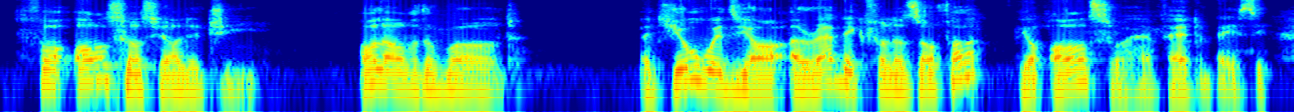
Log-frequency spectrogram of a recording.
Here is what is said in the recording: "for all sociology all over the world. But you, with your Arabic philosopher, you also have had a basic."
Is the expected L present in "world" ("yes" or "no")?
yes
